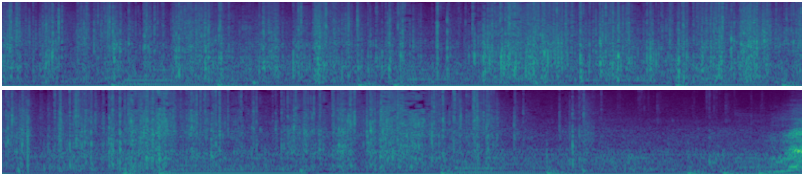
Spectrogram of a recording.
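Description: Clear plastic packaging bag crinkling as it is pulled open by hand to free a fabric toy, over background music with a steady bass line.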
